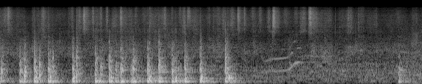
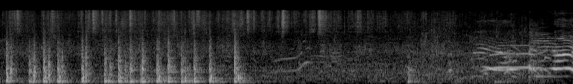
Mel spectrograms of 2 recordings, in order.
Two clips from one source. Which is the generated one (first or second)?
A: first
